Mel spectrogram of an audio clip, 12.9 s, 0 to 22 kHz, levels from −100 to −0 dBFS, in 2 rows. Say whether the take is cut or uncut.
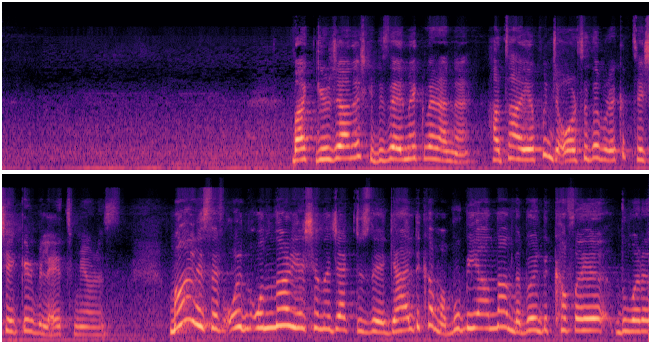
uncut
